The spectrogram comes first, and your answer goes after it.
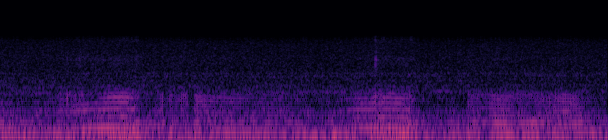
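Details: Puppy in deep sleep in its bed, snoring: low, rough rumbling breaths with buzzy harsher bursts around every second or two, steady soft background.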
